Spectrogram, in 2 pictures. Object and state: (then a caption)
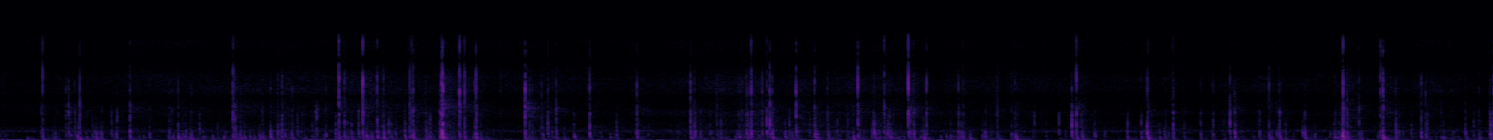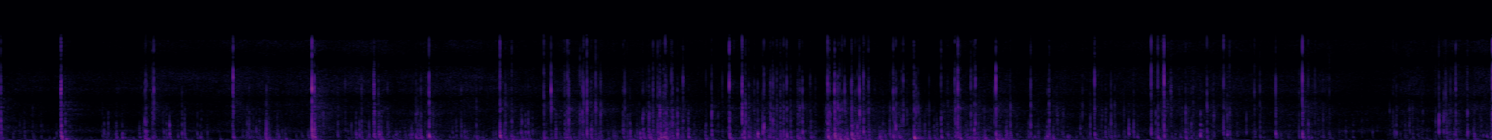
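Plastic-wrapped instant noodle multipack. Long nails tap and scratch across the crinkly clear plastic overwrap of a full five-pack of instant noodles. Dense, quiet crackling and crinkling runs throughout, with many short, sharp taps and bright rustling scratches over a soft, steady background.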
